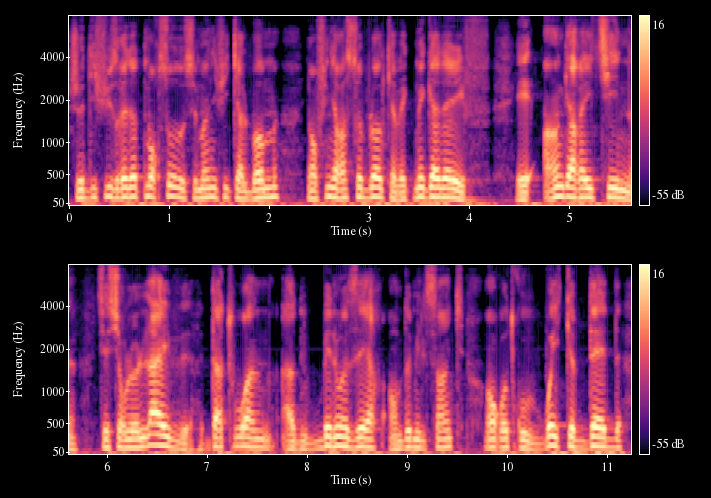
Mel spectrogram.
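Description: A man's voice: medium pitch, moderate pace, few pauses, dark tone. A man hosting a radio music show, announcing the songs coming up. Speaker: radio host.

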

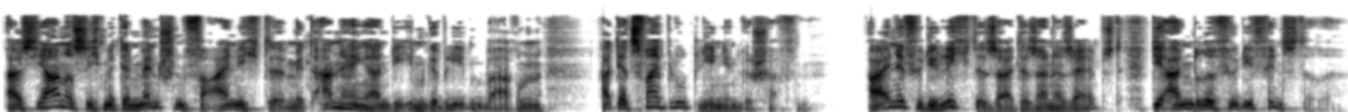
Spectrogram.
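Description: A man voicing a calm, fervent cult master who speaks with smug, insinuating certainty in an audiobook. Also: mid-range voice, moderate pace, gravelly, breathy edge, dry recording, studio quality, pitched above the performer's own voice, heavily acted. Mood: rapt. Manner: insinuating, declamatory, unruffled. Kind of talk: dramatic audiobook dialogue.

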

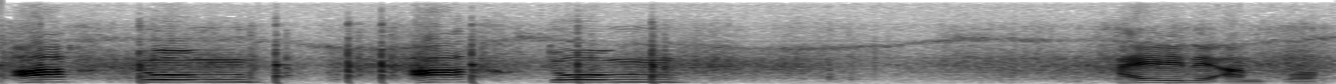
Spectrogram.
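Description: An actor playing a desperate, defiant Italian radio operator stranded on the ice, theatrical and bitter, in an old radio play. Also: male voice, high-pitched. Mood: urgent calling. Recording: muffled, very noisy old radio recording.

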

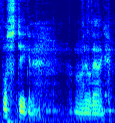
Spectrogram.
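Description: A man's voice: deep voice, normal speed, close to an everyday voice. An actor in a radio play playing a busy male newspaper boss, formal and preoccupied. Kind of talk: naturalistic radio play dialogue. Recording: clear background noise, office typing sounds.

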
